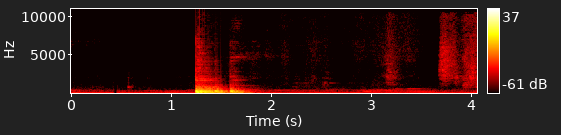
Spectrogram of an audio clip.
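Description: A single short, loud knock about a second in, lasting about half a second, over a faint steady low hum.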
